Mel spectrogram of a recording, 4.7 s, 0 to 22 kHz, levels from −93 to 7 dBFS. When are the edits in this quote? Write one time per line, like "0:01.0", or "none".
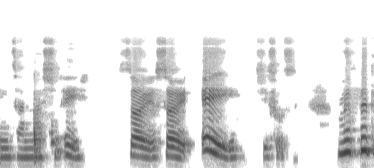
0:01.1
